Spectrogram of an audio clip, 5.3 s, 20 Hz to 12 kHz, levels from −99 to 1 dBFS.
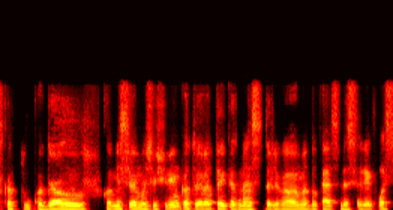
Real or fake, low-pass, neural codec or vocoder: fake; 7.2 kHz; codec, 16 kHz, 2 kbps, X-Codec, HuBERT features, trained on balanced general audio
